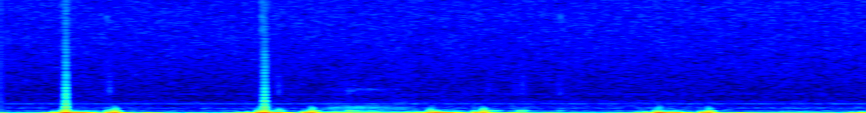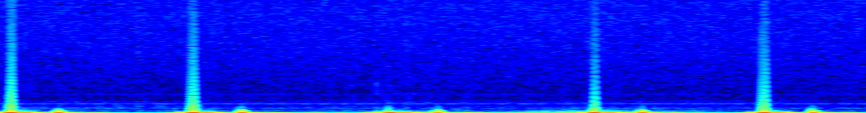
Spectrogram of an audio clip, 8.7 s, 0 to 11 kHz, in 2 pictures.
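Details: Adult male's own heartbeat during breath holds: a steady two-part lub-dub at about 62 beats a minute, with a soft low background rumble.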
